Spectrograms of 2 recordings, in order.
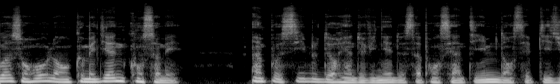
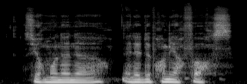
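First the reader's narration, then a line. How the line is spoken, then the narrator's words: Continued quietly. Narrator (French): continua-t-il tout bas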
